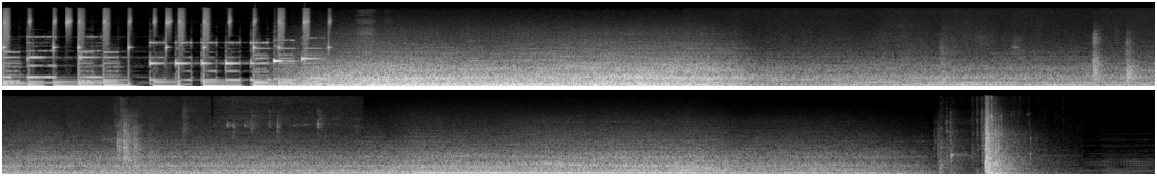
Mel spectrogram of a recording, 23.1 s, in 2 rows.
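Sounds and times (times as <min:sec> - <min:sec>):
low rumbling drone: 0:03.0 - 0:20.9
steady low hum: 0:03.3 - 0:20.8.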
